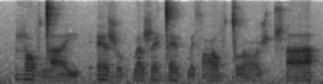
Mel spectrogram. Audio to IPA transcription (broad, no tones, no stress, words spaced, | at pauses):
ɮɔvŋ͡ǀai̯ | ʔɛʐokʷaʂɛ ǀɛkʷɛs ʕɔf ǀoʕoʂ ʈ͡ʂʰa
